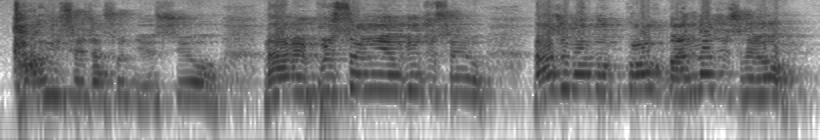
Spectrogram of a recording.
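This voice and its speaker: Brief: man doing a blind beggar man, pleading cries, high, in an echoey hall. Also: animated, moderate pace, darkish tone. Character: desperate blind male beggar pleading loudly.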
